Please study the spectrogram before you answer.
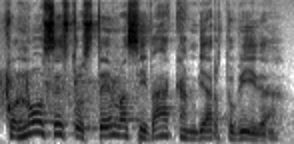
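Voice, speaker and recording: Very animated and fairly high-pitched, yet darkish in tone, a man with a Peruvian Spanish accent preaches at normal speed. A faint crowd and a little hiss or hum sit under his emphatic sermon, in which this pastor teaches and calls out to the room with a swinging voice.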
